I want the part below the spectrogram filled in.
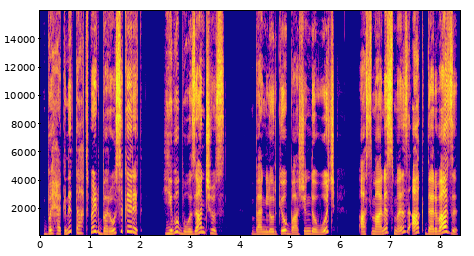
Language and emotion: Kashmiri, surprised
